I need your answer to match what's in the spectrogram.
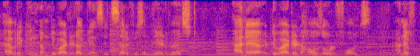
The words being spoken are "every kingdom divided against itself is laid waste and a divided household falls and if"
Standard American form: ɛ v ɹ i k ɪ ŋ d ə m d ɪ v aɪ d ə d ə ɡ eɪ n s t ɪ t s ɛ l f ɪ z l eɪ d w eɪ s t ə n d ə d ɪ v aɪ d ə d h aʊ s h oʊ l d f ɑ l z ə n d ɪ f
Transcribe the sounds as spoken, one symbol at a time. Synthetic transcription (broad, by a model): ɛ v ɹ i k ɪ ŋ d ə m d ɪ v aɪ d ə d ə ɡ eɪ n s t ɪ t s ɛ l f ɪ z l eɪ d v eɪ s t ə n d ə d ɪ v aɪ d ə d h aʊ s h oʊ l d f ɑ l s ə n d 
